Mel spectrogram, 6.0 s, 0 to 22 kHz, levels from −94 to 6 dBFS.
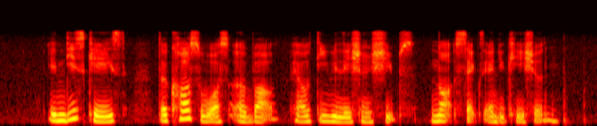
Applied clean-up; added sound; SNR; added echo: none; none; none; none.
